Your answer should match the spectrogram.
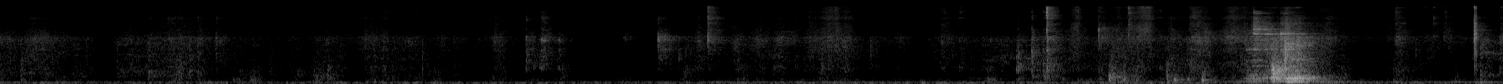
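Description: Quiet rustling and small clicks as a painter's protective suit and hood are handled and put on, with a brief louder burst of noise near the end.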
